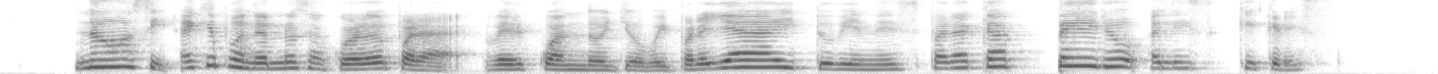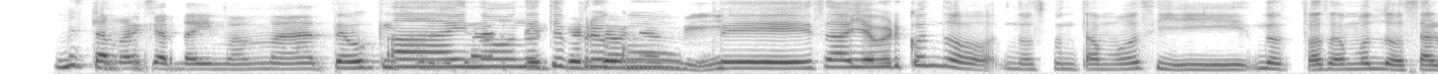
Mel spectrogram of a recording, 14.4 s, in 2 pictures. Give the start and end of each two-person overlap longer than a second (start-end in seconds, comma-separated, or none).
9.1-10.9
